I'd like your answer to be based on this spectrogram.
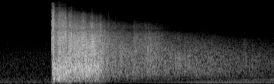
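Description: A single loud, close rifle shot from a Bear Creek Arsenal 350 Legend, a sharp blast that rings and decays slowly over about two seconds outdoors.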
